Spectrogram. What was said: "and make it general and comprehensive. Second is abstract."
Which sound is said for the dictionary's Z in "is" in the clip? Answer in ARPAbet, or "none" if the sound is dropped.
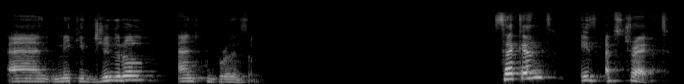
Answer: Z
